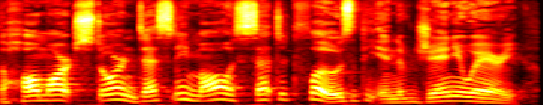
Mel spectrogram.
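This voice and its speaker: A young man anchoring a student newscast, reading the stories in a steady, even manner. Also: on the high side, a little fast. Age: young adult. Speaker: news anchor. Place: student TV studio.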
